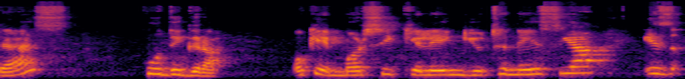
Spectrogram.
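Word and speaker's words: coup de grâce: Okay then another word again with coup is coup de grace, and it is not as pronounced as coup de grace, it is pronounced as coup de gras.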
